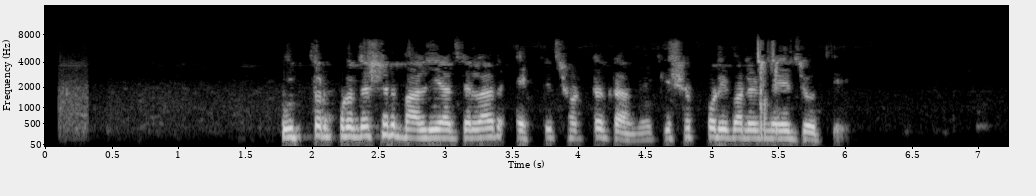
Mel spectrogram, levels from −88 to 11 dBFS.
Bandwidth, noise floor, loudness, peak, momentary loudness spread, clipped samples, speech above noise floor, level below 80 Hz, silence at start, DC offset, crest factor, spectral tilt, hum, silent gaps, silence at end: 7 kHz; -74 dBFS; -15 LUFS; -2 dBFS; 10 LU; under 0.1%; 59 dB; -58 dBFS; 1.8 s; under 0.1%; 14 dB; -7 dB/octave; none; none; 1.25 s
